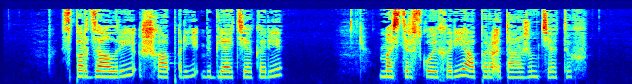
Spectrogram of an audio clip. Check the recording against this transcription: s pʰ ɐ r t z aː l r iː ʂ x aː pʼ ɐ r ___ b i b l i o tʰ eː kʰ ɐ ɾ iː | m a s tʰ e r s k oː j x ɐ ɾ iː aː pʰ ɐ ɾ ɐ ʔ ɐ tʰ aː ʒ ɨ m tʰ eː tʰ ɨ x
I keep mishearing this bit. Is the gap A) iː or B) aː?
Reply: A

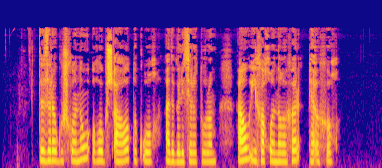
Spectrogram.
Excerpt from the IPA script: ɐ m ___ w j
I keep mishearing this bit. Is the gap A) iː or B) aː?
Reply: B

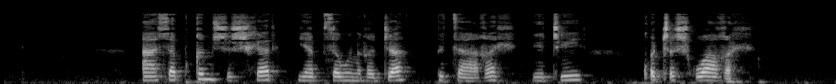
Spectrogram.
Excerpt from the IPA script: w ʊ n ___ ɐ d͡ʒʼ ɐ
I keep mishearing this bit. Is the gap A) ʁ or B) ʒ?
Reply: A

